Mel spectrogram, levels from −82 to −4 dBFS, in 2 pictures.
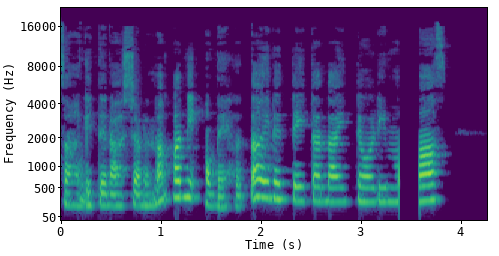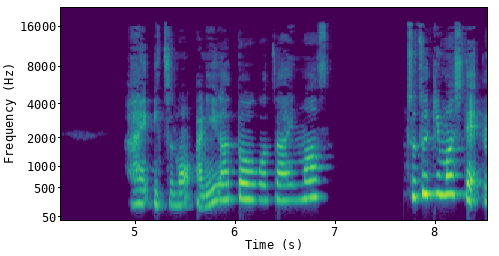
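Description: A speech recording in which playback stalls at 3.37 s, falling silent for about 0.2 s until 3.58 s, likely because the player ran short of buffered data. A time-compressed catch-up follows from 3.58 to 5.62 s: the speech runs about 1.1 times fast while keeping its normal pitch, from spliced, cross-faded fragments, unlike a plain speed-up that would raise the pitch.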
